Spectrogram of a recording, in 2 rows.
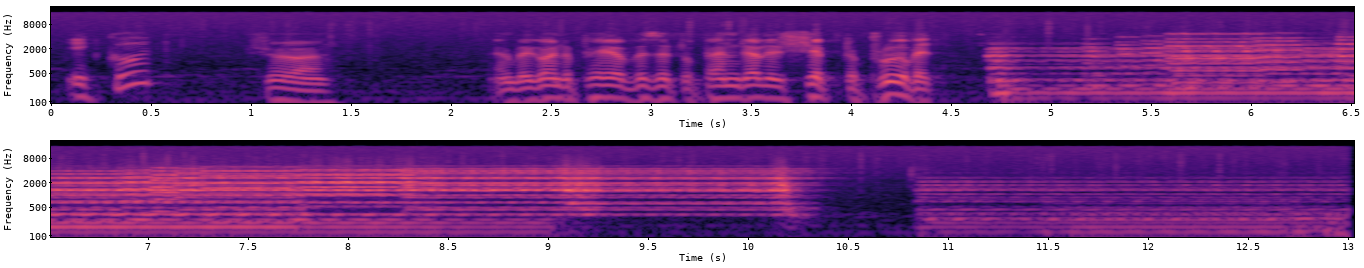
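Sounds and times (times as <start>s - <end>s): organ chords: 4.7s - 13.0s.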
